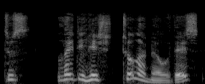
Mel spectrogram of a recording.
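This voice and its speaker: A man's voice: high voice, huge pitch swings, normal speed, slightly rough, no room sound, clean studio sound, pitched above the performer's own voice, full character voice. A man voicing a young noblewoman who is tearful, insistent and defiant. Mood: upset. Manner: pleading, sharp and insistent.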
